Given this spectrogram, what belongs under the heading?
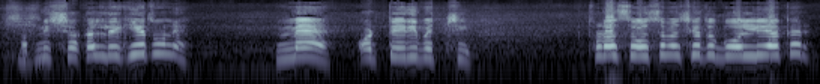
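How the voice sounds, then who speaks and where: In a short acted skit, a woman plays a rude ex-girlfriend, an arrogant young woman who sneers at and insults her elders with contempt. Her voice is very high, a little mellow, at normal speed, with no echo.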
